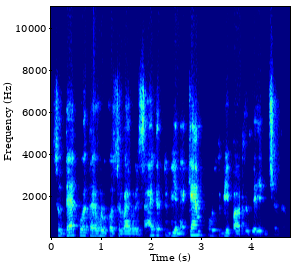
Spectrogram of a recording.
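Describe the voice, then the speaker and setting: A man of eighty, from Bukovina, telling his life story slowly and carefully as a guest on a video call. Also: mid-range voice, a bit bright. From Bukovina (Romania/Ukraine). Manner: slow, careful storytelling with pauses. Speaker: Holocaust survivor guest. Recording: dull lo-fi call audio.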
